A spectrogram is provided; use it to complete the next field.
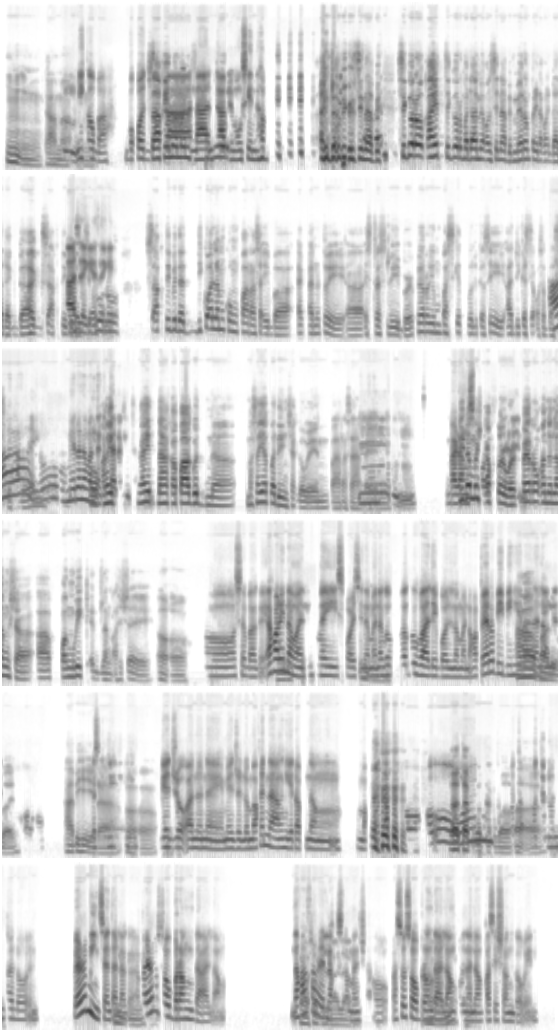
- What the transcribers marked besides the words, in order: distorted speech; static; laughing while speaking: "sinabi"; giggle; unintelligible speech; "reliever" said as "liver"; tapping; laugh
- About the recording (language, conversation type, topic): Filipino, unstructured, Ano ang paborito mong gawin kapag may libreng oras ka?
